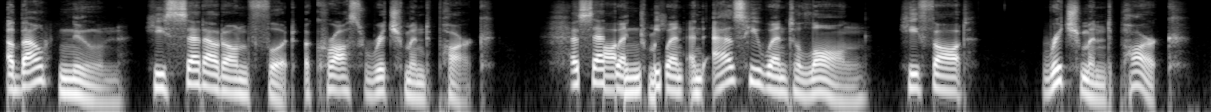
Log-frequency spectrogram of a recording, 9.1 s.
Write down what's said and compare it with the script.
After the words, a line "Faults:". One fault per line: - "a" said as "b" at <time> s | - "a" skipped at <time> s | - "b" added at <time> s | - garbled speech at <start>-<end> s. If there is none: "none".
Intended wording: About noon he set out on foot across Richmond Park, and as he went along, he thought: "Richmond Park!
About noon he set out on foot across Richmond Park, [garbled] and as he went along, he thought: "Richmond Park!
Faults:
- garbled speech at 4.3-5.1 s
